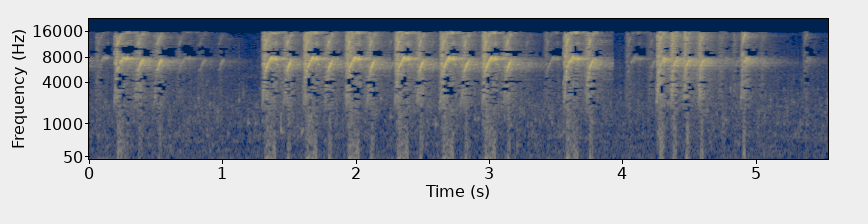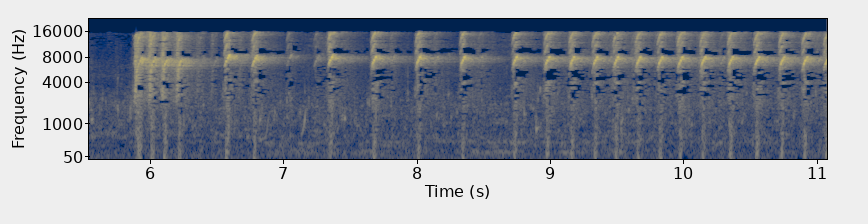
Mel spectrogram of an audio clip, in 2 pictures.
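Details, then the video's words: Ashy tailorbird giving very high, thin notes in rapid repeated bursts with brief pauses between runs; no other clear sounds. "masteran burung siri siri ampuh suara jernih"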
